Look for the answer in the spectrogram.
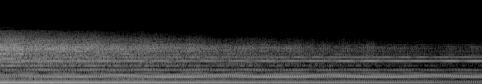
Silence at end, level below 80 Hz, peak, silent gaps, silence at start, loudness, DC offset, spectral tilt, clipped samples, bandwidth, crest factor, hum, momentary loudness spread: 0 s; -44 dBFS; -14 dBFS; none; 0 s; -29 LUFS; under 0.1%; -7 dB/octave; under 0.1%; 6 kHz; 16 dB; none; 10 LU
